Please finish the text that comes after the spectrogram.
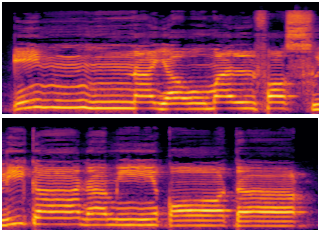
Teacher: स्वाद के ऊपर सिफ्त सफीर और सिफ्त हम्स दोनों करेंगे, ठीक है, और मोटा भी पढ़ेंगे।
